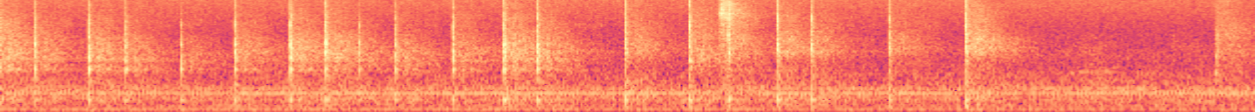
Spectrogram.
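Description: Chalk tapping and scratching on a blackboard while characters are written: a quick, irregular series of short sharp clicks, several a second. A faint steady hum lies underneath.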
